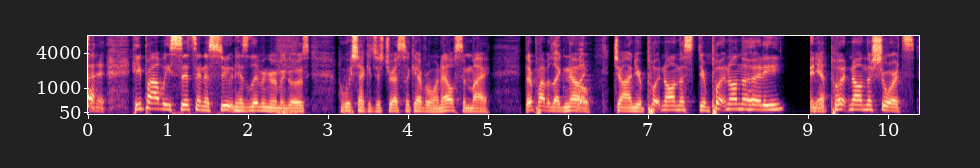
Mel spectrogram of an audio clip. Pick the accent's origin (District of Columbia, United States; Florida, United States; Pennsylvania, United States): Pennsylvania, United States; I grew up in Pennsylvania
